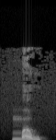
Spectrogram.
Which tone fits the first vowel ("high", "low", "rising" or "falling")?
low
